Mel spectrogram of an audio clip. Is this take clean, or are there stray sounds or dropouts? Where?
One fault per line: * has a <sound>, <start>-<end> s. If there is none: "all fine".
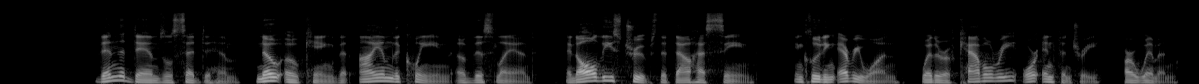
all fine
